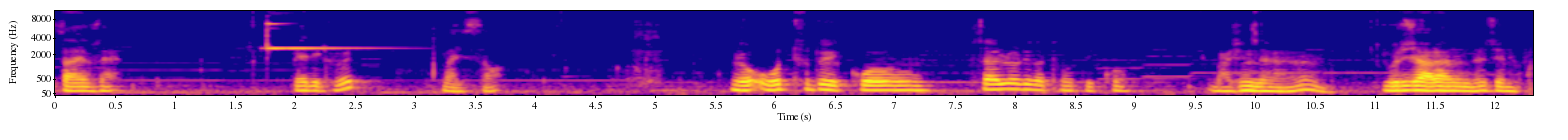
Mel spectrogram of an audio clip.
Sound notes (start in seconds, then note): 1.7 bell chimes; 3.3 speaks Korean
